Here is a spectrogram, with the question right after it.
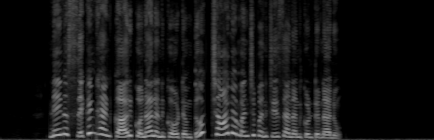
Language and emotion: Telugu, happy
